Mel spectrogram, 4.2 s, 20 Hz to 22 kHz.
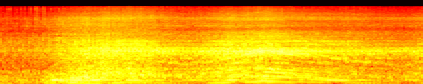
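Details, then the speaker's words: Suzuki Wagon DA64 turbo engine revved after the turbo was refitted, to check whether it is still noisy: revs rise and fall smoothly with a light turbo whistle, no rattle or grinding; turbo healthy. "So baba natin tapos i-rev natin kung maingay pa ba to."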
